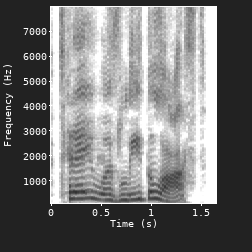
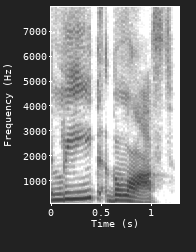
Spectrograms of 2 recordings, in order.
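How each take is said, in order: First: Said through a light laugh; quick, amused, tossed off. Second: Spelling it out slowly; slow, deliberate repeat for clarity; slow and clear. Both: Real, not acted. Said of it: "what was it?".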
